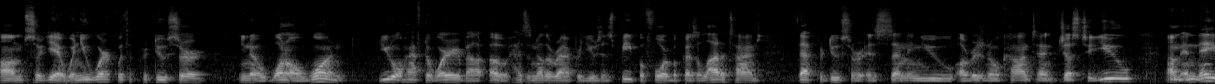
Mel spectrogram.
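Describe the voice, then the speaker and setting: A man with a fairly low voice speaks quietly and at a very fast pace. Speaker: podcast host and music producer. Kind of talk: casual solo podcast talk. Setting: at home, early morning. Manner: kept quiet, voice held down; casual, with many fillers.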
